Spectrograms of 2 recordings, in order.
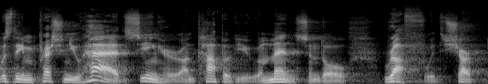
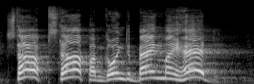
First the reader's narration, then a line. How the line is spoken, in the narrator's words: The man at the top of the ladder, as the boat approached the moon, would become scared and start shouting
